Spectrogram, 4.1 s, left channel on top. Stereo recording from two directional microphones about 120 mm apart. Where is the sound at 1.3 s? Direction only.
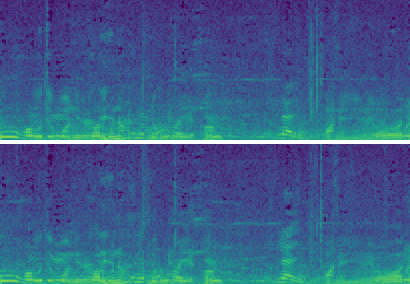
40° right (ahead or behind).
